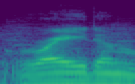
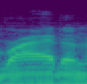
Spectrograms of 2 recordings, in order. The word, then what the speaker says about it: Raiden: unlock there's 10 classic skins, right, for Katana, Raiden, Ryden, however you want to say his name.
